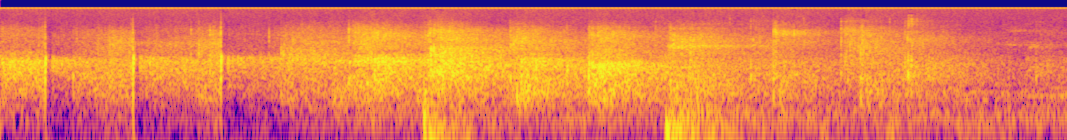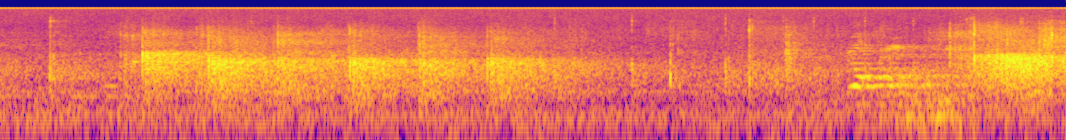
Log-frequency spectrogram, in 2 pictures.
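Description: Murmur of spectators echoing in a sports hall, with scattered sharp clicks of a table tennis ball.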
